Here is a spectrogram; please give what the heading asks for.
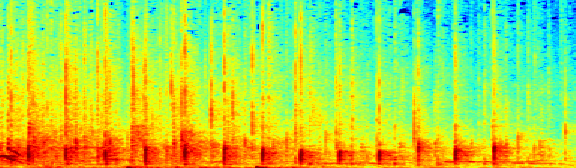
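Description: An audience applauds, a steady patter of many claps with sharp, crisp hits repeating every fraction of a second at moderate loudness, over a faint low murmur of the crowd.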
